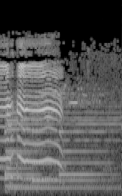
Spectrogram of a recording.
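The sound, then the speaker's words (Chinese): A girl crying, crouched down after running off in anger: one drawn-out, wavering wail lasting just under a second, which breaks off into a faint trailing tone. “然后，她蹲下来，哭了一会儿。”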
